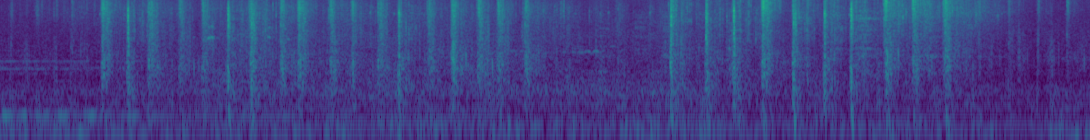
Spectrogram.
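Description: Boots crunch quickly over loose rocks and gravel.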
